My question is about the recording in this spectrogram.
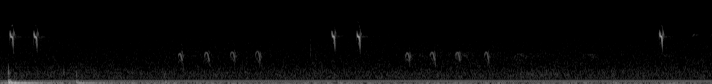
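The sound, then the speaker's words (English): A wild bird, a lone bright red male perched in a spruce tree near a net by a decoy, calls: sharp, high chip notes in pairs, interspersed with two short runs of four or five softer, lower toop notes, over a steady low hum. “Wild bird, back to the decoy.”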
